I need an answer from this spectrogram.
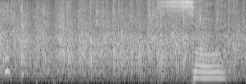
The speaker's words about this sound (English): Living legends. I mean, come on. Can we get a round of applause for you?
